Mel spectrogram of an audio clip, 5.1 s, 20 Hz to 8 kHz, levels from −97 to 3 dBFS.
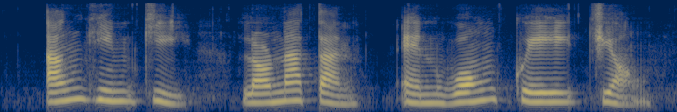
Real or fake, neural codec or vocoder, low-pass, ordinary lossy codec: fake; codec, 16 kHz, 4.8 kbps, FACodec; 7.2 kHz; none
